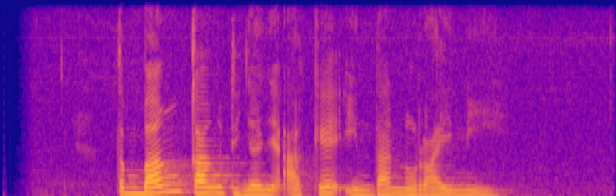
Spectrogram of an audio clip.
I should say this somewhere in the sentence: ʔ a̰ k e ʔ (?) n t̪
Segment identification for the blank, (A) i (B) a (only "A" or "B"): A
